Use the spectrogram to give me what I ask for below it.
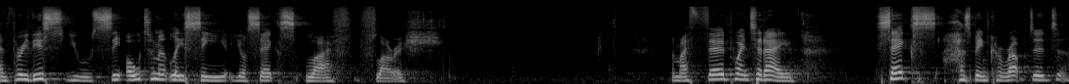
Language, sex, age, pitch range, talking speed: English, female, 40-59, 175-225 Hz, 110 wpm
